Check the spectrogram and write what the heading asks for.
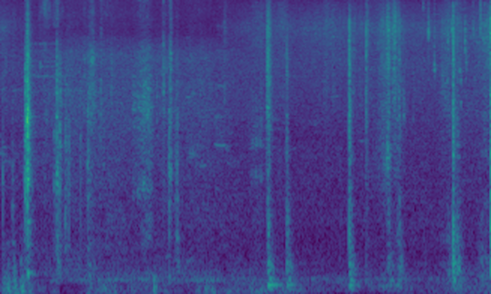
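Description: Scattered knocks and taps, about eight over a few seconds, from handling a clear plastic drain tube and garden hose at a plastic bucket during a heater-core flush, over a steady low hum.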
